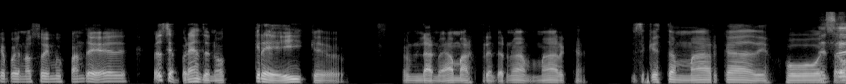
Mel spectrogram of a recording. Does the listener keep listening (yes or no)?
no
